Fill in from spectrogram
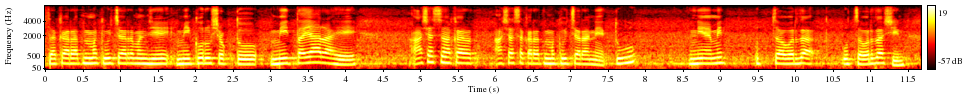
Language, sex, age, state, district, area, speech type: Marathi, male, 18-30, Maharashtra, Osmanabad, rural, spontaneous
